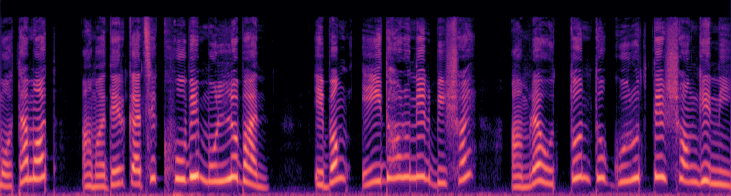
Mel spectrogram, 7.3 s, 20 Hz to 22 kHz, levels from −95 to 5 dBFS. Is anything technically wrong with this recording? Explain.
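No, nothing technically wrong stood out on listening to this speech recording.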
